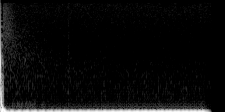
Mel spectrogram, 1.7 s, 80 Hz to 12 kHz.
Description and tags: Ultra Subs 004
Ultra Subs were created by Rob Deatherage of the band STRIP for their music production. Processed for the ultimate sub experience, these samples sound best with a sub woofer and probably wont make alot of sound out of small computer speakers. Versatile enough for music, movies, soundscapes, games and Sound FX. Enjoy!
